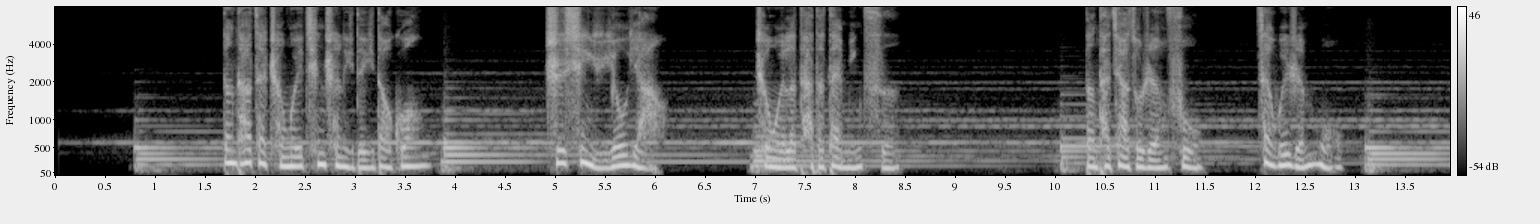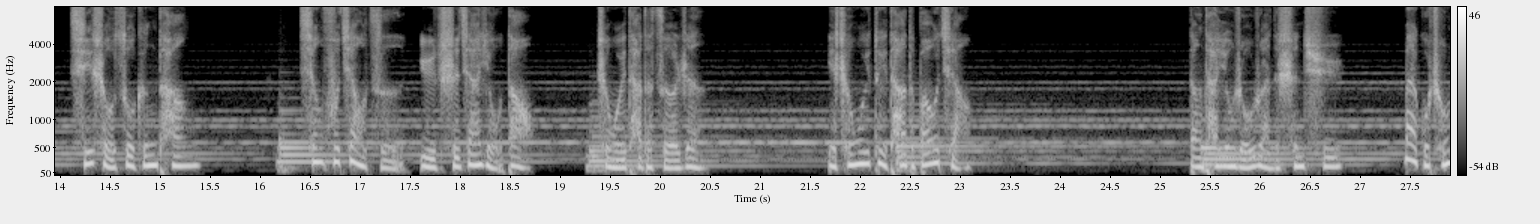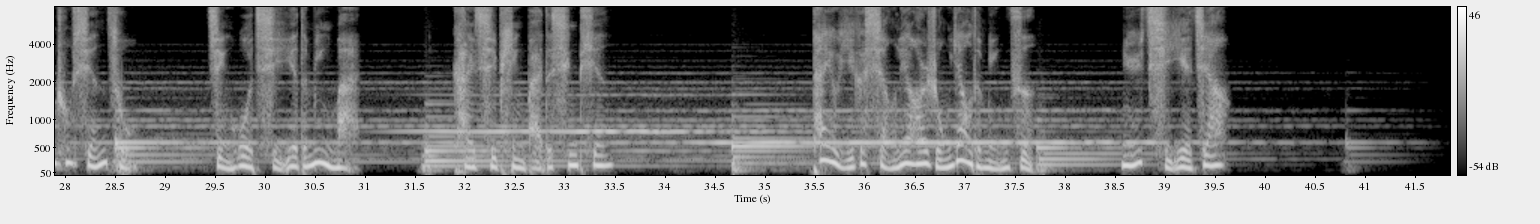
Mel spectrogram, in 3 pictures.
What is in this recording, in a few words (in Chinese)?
宣传片走心; 女企业家协会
